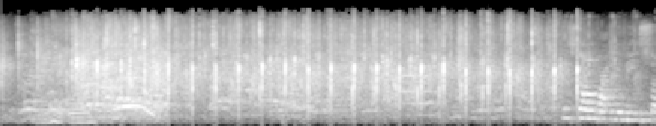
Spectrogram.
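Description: A congregation claps hands in a steady rhythm.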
